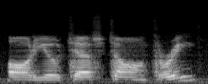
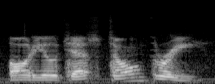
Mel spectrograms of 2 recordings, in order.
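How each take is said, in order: The two takes are said the same way.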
